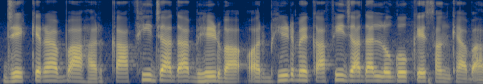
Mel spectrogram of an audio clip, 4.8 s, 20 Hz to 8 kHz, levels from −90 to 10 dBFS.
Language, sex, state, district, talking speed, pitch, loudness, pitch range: Bhojpuri, male, Bihar, Muzaffarpur, 185 wpm, 150 Hz, -16 LUFS, 140-155 Hz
